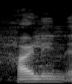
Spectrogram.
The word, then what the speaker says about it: Harleen: But then, since the pronunciation of Harlem was a little bit difficult for most of my community, everybody just pronounced it Harleen, changing the E for an I, and that's how I got named.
